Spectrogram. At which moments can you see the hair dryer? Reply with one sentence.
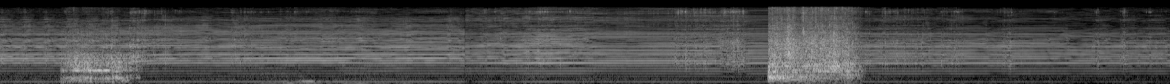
You can't hear the hair dryer here.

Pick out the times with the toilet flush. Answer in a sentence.
You can hear the toilet flush from 0.6 to 1.4 s and from 7.7 to 8.7 s.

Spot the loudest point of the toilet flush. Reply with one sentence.
The loudest moment of the toilet flush is at 8 seconds.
